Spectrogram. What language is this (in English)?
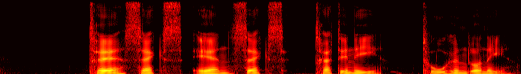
Norwegian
